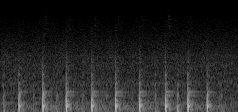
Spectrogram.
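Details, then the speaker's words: Rear wheel bearing check: wheel grabbed and rocked by hand, about ten dull clunks roughly four a second; the bearing has play back and forth, which it's not supposed to do. "I hear it there. It's going pretty like it's going out like it's having play back and forth. It's not supposed to do that."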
